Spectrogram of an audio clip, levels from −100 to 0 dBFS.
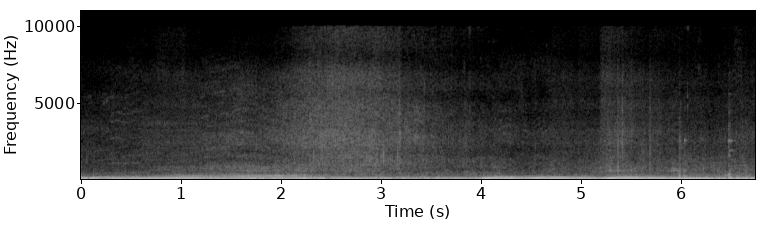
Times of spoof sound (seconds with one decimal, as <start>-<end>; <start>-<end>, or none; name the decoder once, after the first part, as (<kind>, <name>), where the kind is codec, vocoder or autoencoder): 0.6-1.2 (autoencoder, DAC-VAE); 4.7-6.0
